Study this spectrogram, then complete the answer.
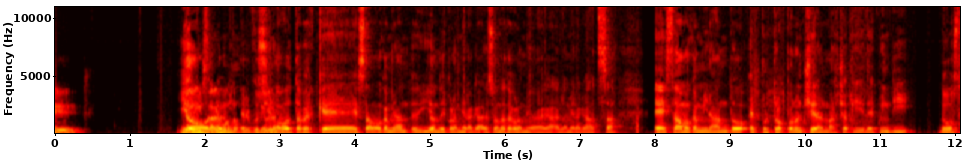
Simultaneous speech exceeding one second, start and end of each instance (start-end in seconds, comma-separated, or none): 1.6-3.2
